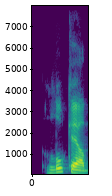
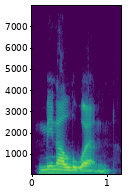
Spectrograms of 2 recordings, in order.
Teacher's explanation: Lukea has a consonant gradation of singular K in the stronger form, stronger grade, and then when we go to the weaker grade, we drop the K altogether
